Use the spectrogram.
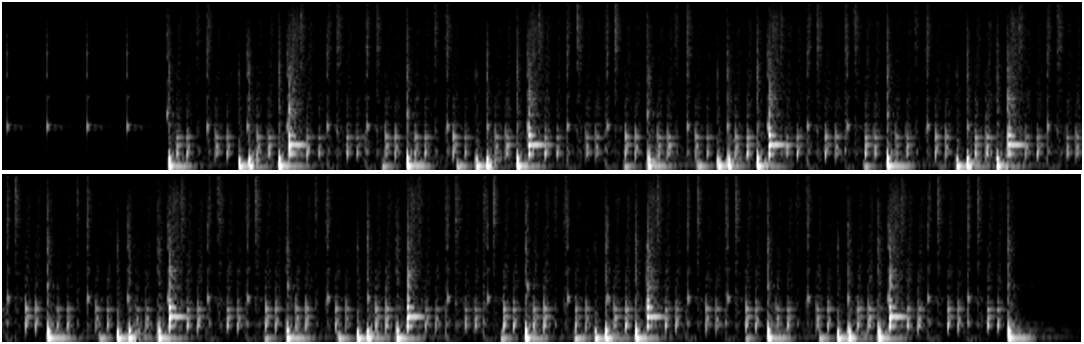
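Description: Full-speed linear drum kit groove, the B phrase of a blues-jam pattern, played as continuous dense sixteenth-note strokes that switch between kick, snare and cymbals for about twenty seconds, loud and close, after a few soft clicks at the start.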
